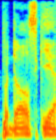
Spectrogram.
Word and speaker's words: Podolsky: the exact same thing today we've got Podolski on the did I pronounce that right you did you know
